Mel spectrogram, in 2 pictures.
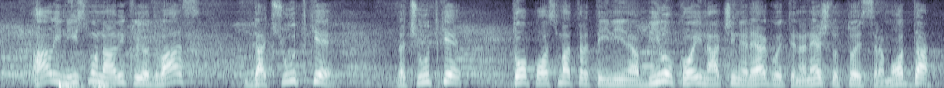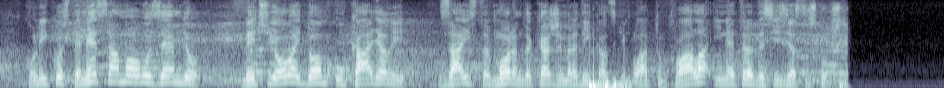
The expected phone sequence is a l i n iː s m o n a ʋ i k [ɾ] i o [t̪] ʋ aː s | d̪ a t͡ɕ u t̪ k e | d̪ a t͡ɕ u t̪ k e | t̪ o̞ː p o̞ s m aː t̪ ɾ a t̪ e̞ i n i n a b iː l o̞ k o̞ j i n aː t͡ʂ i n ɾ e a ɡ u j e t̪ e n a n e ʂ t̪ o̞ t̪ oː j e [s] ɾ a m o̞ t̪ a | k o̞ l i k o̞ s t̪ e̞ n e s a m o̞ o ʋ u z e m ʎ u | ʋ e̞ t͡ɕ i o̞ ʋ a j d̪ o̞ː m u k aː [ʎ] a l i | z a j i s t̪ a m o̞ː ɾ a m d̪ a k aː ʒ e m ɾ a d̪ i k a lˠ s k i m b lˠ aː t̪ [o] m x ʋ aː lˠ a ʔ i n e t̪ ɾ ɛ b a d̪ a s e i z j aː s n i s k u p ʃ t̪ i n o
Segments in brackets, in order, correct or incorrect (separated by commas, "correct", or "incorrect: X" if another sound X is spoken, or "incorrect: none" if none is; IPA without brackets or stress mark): incorrect: l, incorrect: d̪, correct, correct, correct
